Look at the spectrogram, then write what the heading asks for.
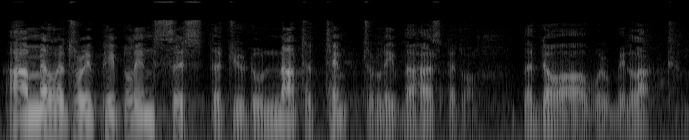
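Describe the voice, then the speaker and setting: An actor playing a polite, hesitant male government secretary in a 1950s radio drama, often pausing with "uh". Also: low voice, sharp tone. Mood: uneasy. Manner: polite, hesitant, with many uhs.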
